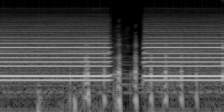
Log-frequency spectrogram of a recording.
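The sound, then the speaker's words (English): A loud car horn blares in a long sustained honk, cuts off briefly, then sounds again in a second long blast, with faint traffic noise underneath. “And the kids were like, what's that guy beeping for?”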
